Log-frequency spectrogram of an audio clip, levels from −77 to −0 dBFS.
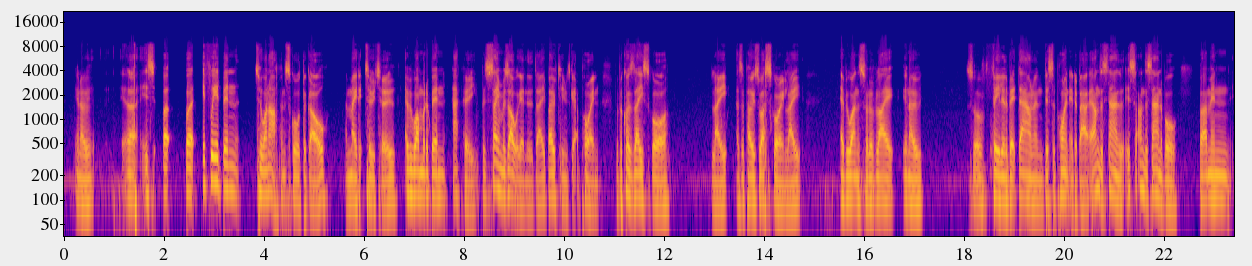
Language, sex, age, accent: English, male, 20-39, British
